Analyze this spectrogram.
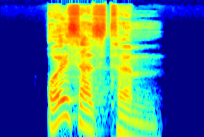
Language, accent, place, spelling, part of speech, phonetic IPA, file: German, Germany, Berlin, äußerstem, adjective, [ˈɔɪ̯sɐstəm], De-äußerstem.ogg
- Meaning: strong dative masculine/neuter singular of äußerste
